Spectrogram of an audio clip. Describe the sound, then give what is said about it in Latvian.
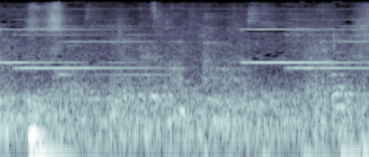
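A parliament chamber bell rings steadily and without a break for several seconds before a secret-ballot vote on appointing a district city court judge. It is a sustained metallic tone over the low murmur and rustle of the chamber. “Paldies, lūdzu zvanu.”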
